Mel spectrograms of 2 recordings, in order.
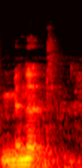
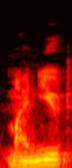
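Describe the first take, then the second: First: The stress is on the first syllable. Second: The stress is on the second syllable. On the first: The speaker calls it wrong. "not minute" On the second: The speaker calls it right. "it is minute"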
